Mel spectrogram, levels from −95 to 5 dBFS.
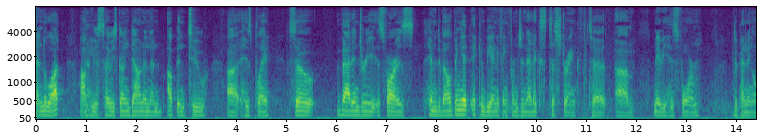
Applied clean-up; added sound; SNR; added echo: none; none; none; none.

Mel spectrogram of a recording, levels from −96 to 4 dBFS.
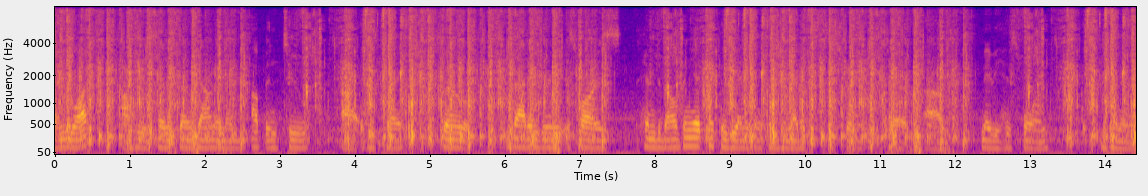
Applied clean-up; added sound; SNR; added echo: none; Liquid; -2 dB; none.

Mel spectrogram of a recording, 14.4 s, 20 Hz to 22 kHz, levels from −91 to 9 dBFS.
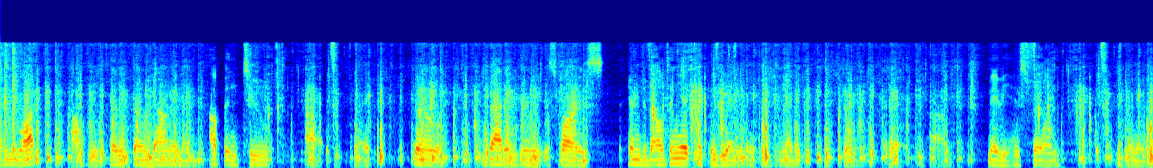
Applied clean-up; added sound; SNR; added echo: neural mask model RNNoise.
